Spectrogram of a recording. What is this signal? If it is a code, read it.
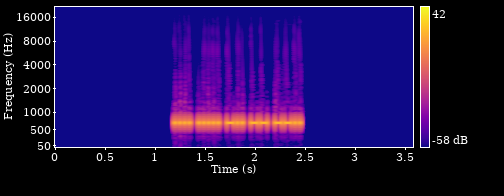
Morse code, heard as a keyed tone, about 48 wpm, 700 Hz. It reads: H5DMZ
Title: Code Groups - 5 Letter:Numbers - 50wpm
